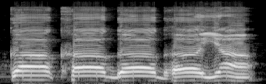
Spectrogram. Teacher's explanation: क ख ग घ य ये 5 वर्ण कंठ से उच्चारित होते हैं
